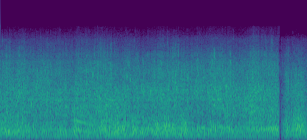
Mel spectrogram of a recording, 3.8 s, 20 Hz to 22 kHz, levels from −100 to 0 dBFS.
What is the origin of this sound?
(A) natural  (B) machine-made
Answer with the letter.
A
